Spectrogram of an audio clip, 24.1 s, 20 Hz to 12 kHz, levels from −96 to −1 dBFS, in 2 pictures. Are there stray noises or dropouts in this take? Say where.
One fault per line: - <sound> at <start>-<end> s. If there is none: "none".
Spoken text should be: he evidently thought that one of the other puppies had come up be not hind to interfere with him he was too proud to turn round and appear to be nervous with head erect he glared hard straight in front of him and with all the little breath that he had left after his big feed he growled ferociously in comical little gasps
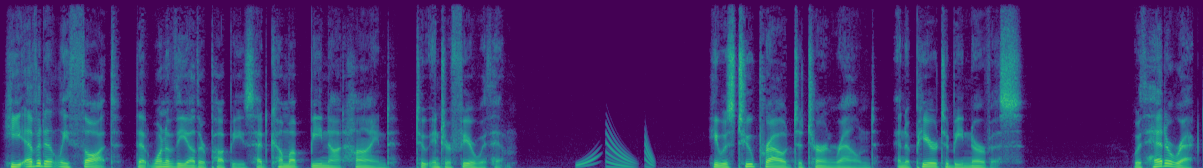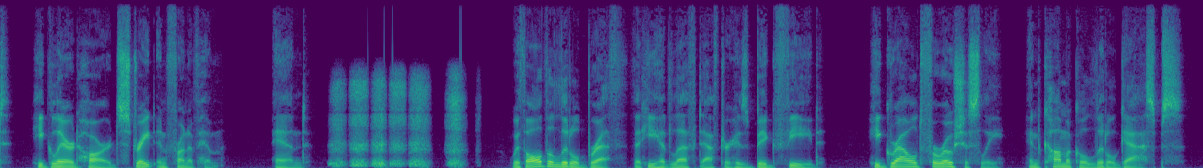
- chirp at 5.8-6.6 s
- sniff at 15.3-16.8 s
